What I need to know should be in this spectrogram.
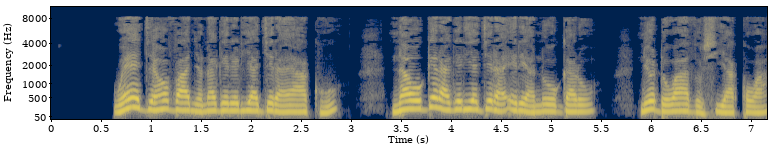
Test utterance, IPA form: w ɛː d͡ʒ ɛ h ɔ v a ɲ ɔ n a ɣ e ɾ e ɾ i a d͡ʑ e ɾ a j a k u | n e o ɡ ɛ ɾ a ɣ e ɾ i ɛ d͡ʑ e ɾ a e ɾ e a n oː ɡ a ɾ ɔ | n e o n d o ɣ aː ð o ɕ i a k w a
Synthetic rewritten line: w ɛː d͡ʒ ɛ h ɔ v a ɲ ɔ n a ɣ e ɾ e ɾ i a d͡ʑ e ɾ a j a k u | n a o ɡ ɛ ɾ a ɣ e ɾ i ɛ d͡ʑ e ɾ a e ɾ e a n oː ɡ a ɾ o | n e o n d o w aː ð o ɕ i a k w a

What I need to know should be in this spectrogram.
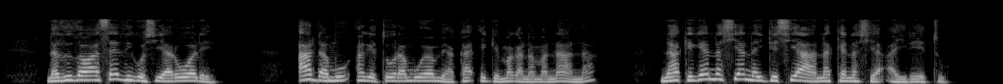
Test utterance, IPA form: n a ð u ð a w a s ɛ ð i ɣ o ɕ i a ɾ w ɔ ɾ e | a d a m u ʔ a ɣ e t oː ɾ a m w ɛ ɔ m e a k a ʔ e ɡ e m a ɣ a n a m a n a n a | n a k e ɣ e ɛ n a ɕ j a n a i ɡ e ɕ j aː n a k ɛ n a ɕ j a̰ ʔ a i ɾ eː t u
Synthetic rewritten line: n a ð u ð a w a s ɛ ð i ɣ o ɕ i a ɾ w ɔ ɾ e | a d a m u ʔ a ɣ e t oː ɾ a m w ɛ ɔ m e a k a ʔ e ɡ e m a ɣ a n a m a n a n a | n a k e ɣ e a n a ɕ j a n a i ɡ e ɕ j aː n a k ɛ n a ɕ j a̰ ʔ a i ɾ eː t u

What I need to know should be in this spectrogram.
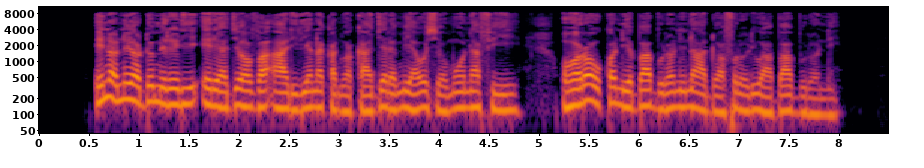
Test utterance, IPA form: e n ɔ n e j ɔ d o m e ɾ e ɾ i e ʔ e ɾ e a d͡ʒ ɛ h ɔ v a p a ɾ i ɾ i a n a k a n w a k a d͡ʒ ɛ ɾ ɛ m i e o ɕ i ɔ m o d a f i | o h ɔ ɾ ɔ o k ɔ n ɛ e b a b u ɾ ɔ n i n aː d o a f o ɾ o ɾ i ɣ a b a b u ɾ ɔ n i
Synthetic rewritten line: e n ɔ n e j ɔ d o m e ɾ e ɾ i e ʔ e ɾ e a d͡ʒ ɛ h ɔ v a ʔ a ɾ i ɾ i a n a k a n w a k a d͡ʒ ɛ ɾ ɛ m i a o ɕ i ɔ m o n a f i | o h ɔ ɾ ɔ o k ɔ n i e b a b u ɾ ɔ n i n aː d o a f o ɾ o ɾ i w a b a b u ɾ ɔ n i

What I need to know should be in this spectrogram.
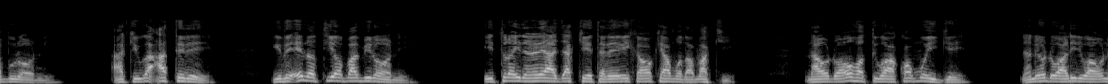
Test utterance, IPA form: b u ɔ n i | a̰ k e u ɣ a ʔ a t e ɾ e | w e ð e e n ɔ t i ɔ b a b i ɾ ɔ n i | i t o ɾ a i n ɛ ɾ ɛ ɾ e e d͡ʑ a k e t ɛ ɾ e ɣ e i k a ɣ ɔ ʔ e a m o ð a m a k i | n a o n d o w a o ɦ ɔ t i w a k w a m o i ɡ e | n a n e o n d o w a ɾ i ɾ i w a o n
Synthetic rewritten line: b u ɔ n i | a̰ k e u ɣ a ʔ a t e ɾ e | ɣ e ð e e n ɔ t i ɔ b a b i ɾ ɔ n i | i t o ɾ a i n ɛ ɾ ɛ ɾ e a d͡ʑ a k e t ɛ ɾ e ɣ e i k a ɣ ɔ k e a m o ð a m a k i | n a o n d o w a o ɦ ɔ t i w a k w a m o i ɡ e | n a n e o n d o w a ɾ i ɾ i w a o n

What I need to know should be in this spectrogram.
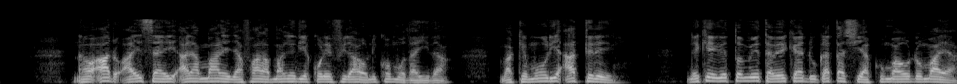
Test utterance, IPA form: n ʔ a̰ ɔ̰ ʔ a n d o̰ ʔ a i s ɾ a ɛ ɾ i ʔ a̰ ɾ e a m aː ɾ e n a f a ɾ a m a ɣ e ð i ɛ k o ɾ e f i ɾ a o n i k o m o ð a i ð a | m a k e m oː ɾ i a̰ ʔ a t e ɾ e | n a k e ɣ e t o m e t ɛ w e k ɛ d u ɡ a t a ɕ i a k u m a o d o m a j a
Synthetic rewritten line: n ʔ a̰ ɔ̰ ʔ a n d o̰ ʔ a i s ɾ a ɛ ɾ i ʔ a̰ ɾ e a m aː ɾ e ɲ a f a ɾ a m a ɣ e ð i ɛ k o ɾ e f i ɾ a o n i k o m o ð a i ð a | m a k e m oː ɾ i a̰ ʔ a t e ɾ e | n e k e ɣ e t o m e t ɛ w e k ɛ d u ɡ a t a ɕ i a k u m a o d o m a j a

